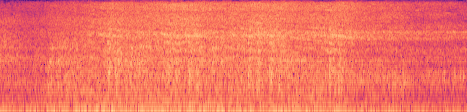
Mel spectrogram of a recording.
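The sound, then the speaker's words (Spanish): A train passing close by a fence, a loud, continuous rolling rumble with faint rhythmic clatter of wheels on the rails, holding steady before easing slightly at the end. “pero no sé yo si disculpar el tren que estoy pasando cerca de”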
